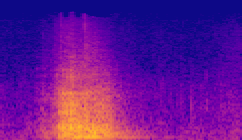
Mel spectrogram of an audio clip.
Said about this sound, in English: I upset him so bad he started kicking the chair.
